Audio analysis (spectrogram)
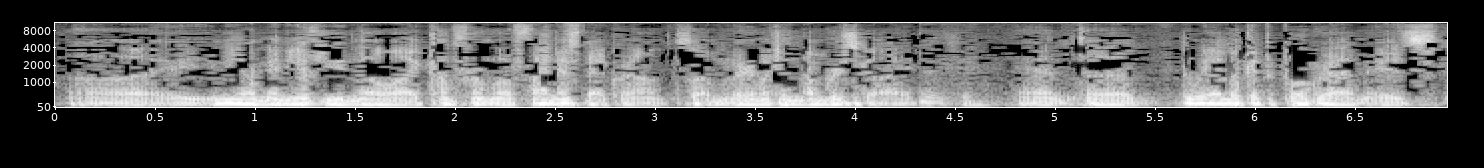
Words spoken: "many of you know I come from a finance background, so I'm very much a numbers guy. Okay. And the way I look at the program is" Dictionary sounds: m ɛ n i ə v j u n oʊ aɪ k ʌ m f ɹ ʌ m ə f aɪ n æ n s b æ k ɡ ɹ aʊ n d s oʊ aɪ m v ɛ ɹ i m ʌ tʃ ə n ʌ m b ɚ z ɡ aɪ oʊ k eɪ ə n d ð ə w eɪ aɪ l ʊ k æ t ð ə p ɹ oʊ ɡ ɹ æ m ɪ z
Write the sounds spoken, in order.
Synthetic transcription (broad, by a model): m ɛ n i ə v j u n oʊ aɪ k ʌ m f ɹ ʌ m ə f aɪ n æ n s b æ k ɡ ɹ aʊ n d s oʊ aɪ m v ɛ ɹ i m ʌ tʃ ə n ʌ m b ɚ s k aɪ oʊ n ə ð ə w eɪ aɪ l ʊ k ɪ t ð ə p ɹ oʊ ɡ ɹ æ m ɪ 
